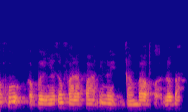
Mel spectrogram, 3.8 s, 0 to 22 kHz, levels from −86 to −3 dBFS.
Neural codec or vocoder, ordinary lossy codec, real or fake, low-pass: codec, 16 kHz, 8 kbps, FreqCodec, smaller model; none; fake; 5.4 kHz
